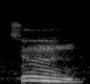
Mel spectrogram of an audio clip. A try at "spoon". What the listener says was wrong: it's not a silent p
